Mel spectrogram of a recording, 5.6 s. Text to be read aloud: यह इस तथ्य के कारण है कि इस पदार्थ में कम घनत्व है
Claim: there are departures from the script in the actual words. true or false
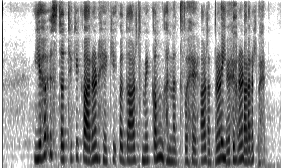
true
